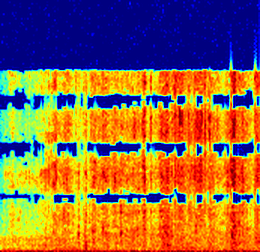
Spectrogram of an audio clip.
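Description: Leafy branches and foliage rustling as they are handled: a soft hiss with a few faint clicks, getting louder near the end.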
